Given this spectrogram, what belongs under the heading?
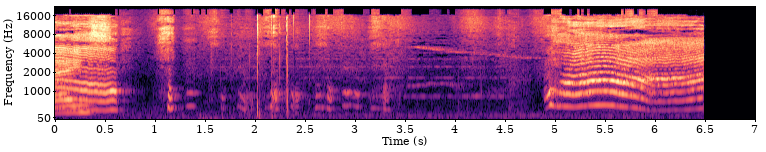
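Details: Infant crying loudly, breaking off into short fussy sounds amid room noise and a faint tone, then crying again.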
